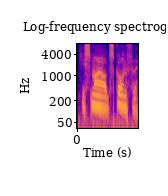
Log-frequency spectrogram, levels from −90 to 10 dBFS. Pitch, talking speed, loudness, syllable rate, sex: 130 Hz, 145 wpm, -14 LUFS, 5.3 syllables/s, male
